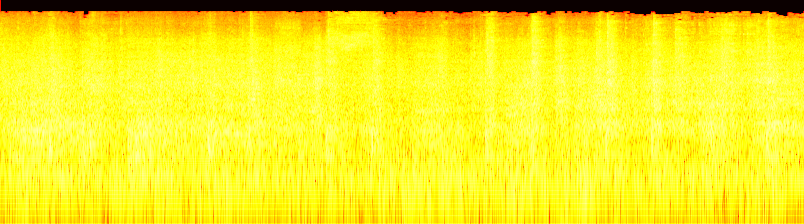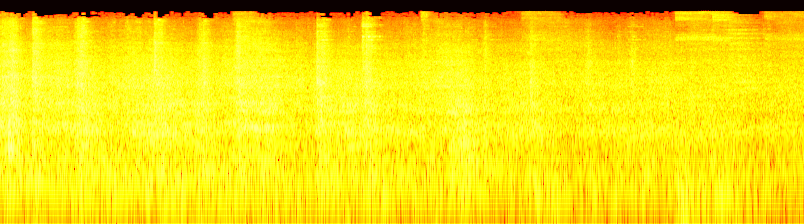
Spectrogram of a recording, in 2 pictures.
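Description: A train rolls past on the track. The wheels click repeatedly over rail joints, and now and then there is a brief high wheel squeal. The sound gets quieter toward the end as the train moves away.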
